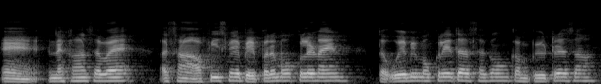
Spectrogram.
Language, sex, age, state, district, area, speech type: Sindhi, female, 60+, Rajasthan, Ajmer, urban, spontaneous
